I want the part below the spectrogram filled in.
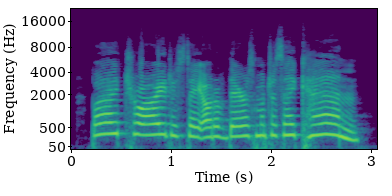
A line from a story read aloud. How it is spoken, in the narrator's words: he was pleading with the old man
